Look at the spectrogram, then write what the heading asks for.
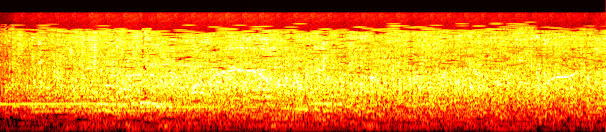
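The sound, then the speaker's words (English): Sustained audience applause at a jazz concert for an octet paying tribute to John Coltrane, a dense, steady wash of many hands clapping at an even loudness for several seconds, with no voices standing out. “Thank you very much for your warm applause.”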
